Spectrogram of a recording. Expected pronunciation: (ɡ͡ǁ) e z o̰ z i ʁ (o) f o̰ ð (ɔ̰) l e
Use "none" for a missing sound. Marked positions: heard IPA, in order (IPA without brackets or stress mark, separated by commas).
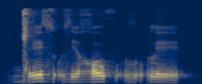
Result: ɡ͡ǁ, o, o̰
